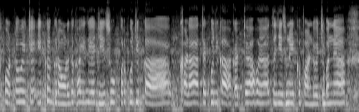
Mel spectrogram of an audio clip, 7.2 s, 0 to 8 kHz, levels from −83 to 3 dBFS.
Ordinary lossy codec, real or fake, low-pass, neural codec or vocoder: none; real; none; none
